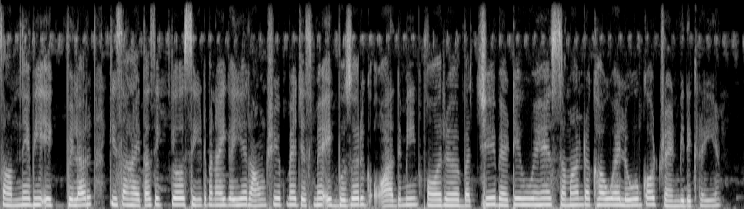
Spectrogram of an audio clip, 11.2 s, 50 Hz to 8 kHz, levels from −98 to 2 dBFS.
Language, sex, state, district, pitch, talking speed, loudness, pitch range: Hindi, female, Bihar, Purnia, 230 Hz, 200 wpm, -18 LUFS, 220-240 Hz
